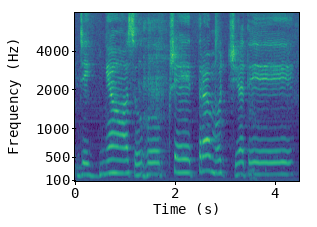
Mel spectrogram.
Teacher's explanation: When the visarga is followed by the letter ksha, which is a conjunct compound, then the visarga is articulated fully. It does not blend in.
